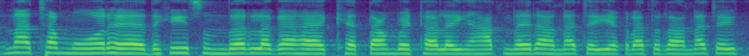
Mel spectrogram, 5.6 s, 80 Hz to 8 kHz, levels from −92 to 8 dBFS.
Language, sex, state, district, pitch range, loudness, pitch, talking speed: Hindi, female, Bihar, Jamui, 225-245 Hz, -15 LUFS, 230 Hz, 215 wpm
